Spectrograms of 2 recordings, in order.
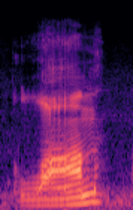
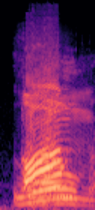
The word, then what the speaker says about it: loam: Loam. It's pronounced loam. Would you say that loam is absurd? To rhyme with dome.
